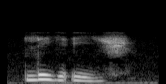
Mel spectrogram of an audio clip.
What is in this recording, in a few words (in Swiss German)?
leje, Bas Rhin; medecine; couchez vous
